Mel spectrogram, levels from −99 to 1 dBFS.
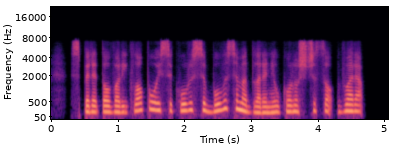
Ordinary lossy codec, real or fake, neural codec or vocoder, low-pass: Opus, 64 kbps; fake; codec, 16 kHz, 0.2 kbps, FocalCodec; 7.2 kHz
